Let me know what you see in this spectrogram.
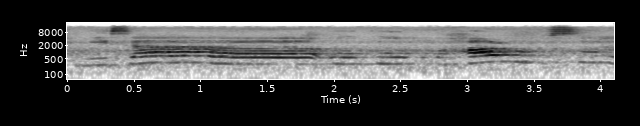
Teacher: Kemudian ha mati dia asas mulut ya, bibir dia bawa kena tebalkannya ra, dia kena tafkhim. Ra tu kena jadi tebal. Kalau ra nipis, kalau buat tadi had, dia jadi tarqiqur ra.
